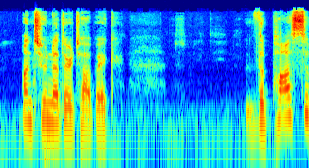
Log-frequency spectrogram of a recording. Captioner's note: speaking French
